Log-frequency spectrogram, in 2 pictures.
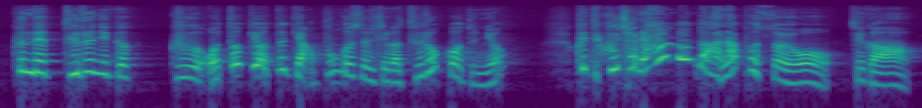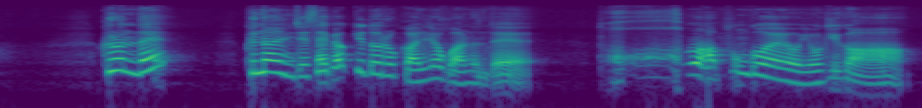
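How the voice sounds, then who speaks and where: A woman's voice: on the high side, huge pitch swings, normal speed, creaky. A woman from preaching a sermon at a church service, telling a personal testimony and speaking directly to the congregation. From Jeolla, South Korea. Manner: storytelling, addresses the congregation directly.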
